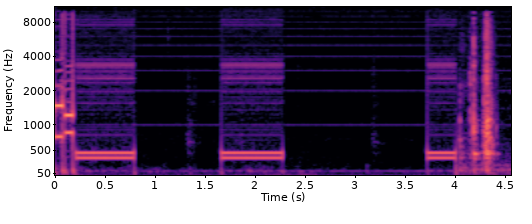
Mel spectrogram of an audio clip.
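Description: A telephone call is placed: brief dialing tones open, then three steady, evenly spaced ringing beeps follow with silent gaps between them, and a short, noisy clatter ends it.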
